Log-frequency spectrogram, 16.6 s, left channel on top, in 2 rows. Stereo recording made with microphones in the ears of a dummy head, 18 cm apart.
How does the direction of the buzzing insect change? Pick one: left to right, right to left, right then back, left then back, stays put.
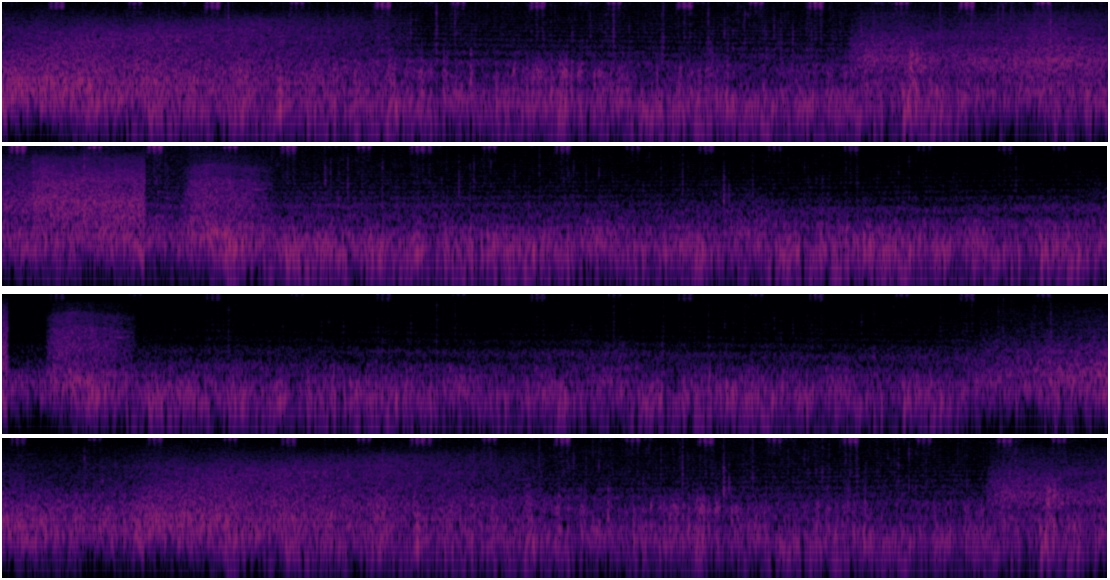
left to right.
